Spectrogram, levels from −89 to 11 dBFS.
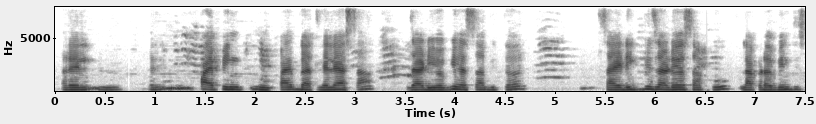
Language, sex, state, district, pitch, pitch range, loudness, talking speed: Konkani, female, Goa, North and South Goa, 200 Hz, 190-220 Hz, -16 LUFS, 160 wpm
